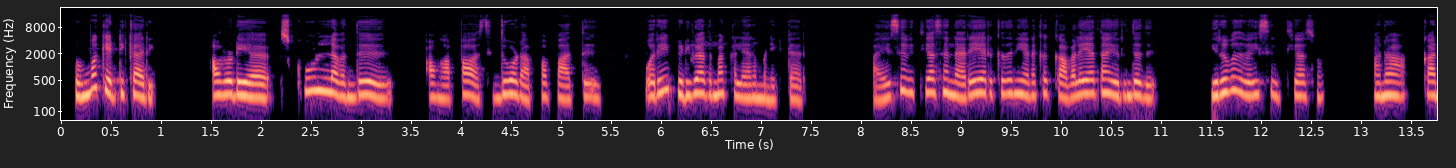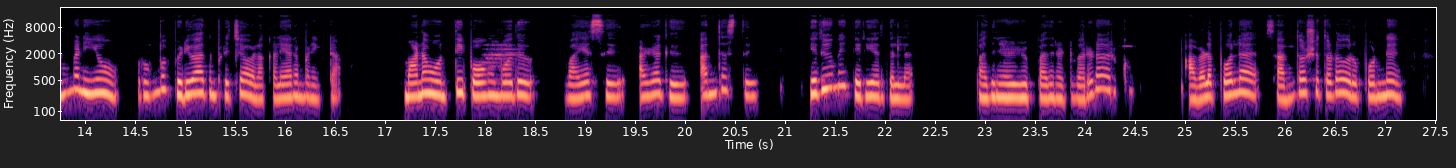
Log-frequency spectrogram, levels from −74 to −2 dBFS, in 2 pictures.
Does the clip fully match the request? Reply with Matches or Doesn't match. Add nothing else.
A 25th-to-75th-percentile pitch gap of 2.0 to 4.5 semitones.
Matches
